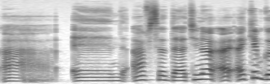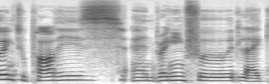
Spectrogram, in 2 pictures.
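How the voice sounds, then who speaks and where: A woman's very deep, low voice with a dark, mellow tone, in a French accent, at a fairly slow pace. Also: ordinary pitch variation. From France. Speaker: chef and business owner. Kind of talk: interview. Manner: hesitant, with fillers.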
